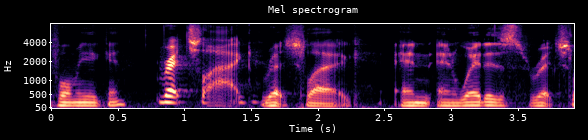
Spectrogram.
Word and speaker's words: Retschlag: I asked you your surname but can you pronounce it for me again Rich flag richlag and and where does Rich lag originate from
